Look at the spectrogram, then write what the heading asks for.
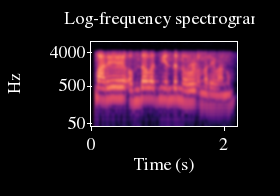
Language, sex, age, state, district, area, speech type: Gujarati, female, 18-30, Gujarat, Ahmedabad, urban, conversation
